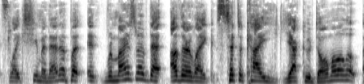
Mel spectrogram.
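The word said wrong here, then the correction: Seitokai Yakuindomo: I think that's how you pronounce it. – Yes, Setokai Yakuindomo.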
